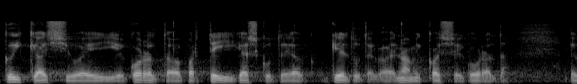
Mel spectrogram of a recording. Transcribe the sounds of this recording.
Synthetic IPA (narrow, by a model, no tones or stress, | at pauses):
kɤjkːˑiɑsʲjue̞jko̞rːɑld̪ɑpɑrt̪ːe̞jkæskud̪̥e̞jɑ | ke̞ːld̪̥ud̪̥e̞ɡ̥ɑ̰e̞nɑmikːˑuɑsʲjue̞jko̞rɑ̰ld̪̥ɑ | jɑ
